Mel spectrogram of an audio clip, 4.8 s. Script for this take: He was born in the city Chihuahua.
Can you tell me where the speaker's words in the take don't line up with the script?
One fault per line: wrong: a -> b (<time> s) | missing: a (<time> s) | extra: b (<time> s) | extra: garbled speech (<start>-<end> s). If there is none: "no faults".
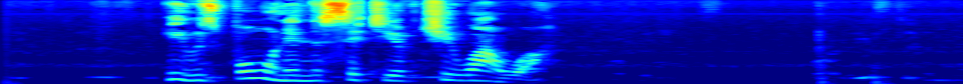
extra: of (2.0 s)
